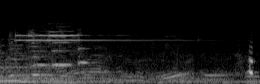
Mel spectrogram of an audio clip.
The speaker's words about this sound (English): Let it be so. Pull the bell cord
